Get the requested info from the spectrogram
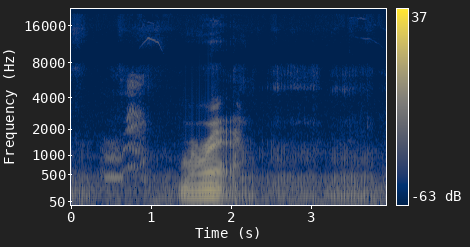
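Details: A Sphynx cat, a breed that rarely meows and instead makes grumbling, growling noises, gives a low, wavering growl-like vocalization, with a brief human voice just before.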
